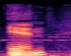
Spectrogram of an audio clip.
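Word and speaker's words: 円: In Japanese pronunciation, it's not yen, though, it's en.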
